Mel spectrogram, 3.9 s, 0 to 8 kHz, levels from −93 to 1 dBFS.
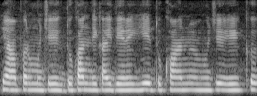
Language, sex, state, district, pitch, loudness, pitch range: Hindi, female, Chandigarh, Chandigarh, 200 Hz, -17 LUFS, 195-205 Hz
